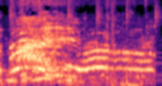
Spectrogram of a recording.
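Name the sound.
person yelling and hollering in the background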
